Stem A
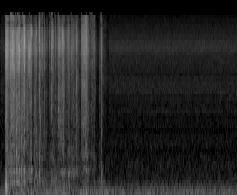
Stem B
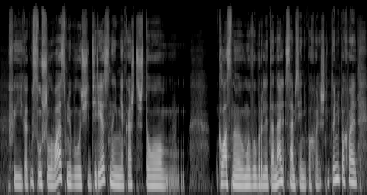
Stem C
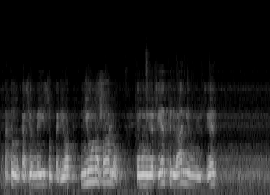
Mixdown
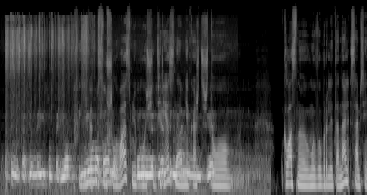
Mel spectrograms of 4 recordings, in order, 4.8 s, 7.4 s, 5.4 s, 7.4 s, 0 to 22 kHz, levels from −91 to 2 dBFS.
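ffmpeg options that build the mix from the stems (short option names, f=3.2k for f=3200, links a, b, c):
-filter_complex "[0:a]volume=-4dB[a];[1:a]adelay=1300,volume=-4dB[b];[2:a]equalizer=f=360:t=o:w=0.2:g=-4,aeval=exprs='val(0)+0.000891*(sin(2*PI*60*n/s)+sin(2*PI*2*60*n/s)/2+sin(2*PI*3*60*n/s)/3+sin(2*PI*4*60*n/s)/4+sin(2*PI*5*60*n/s)/5)':c=same,volume=1.5dB[c];[a][b][c]amix=inputs=3:normalize=0,equalizer=f=3.6k:w=0.46:g=-10,dynaudnorm=f=110:g=13:m=3.5dB"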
